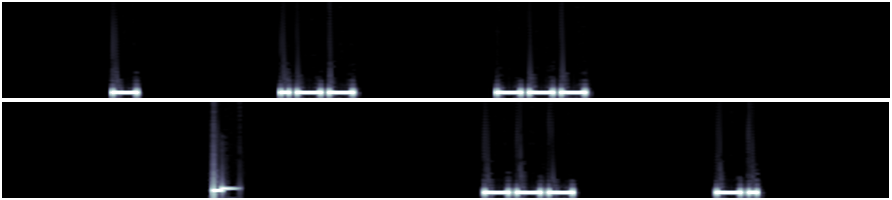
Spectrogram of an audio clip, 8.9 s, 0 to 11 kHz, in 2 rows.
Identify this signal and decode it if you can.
Morse code, heard as a keyed tone, about 29 wpm, spaced as for 10 wpm, 690 Hz. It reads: TWO ON
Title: 6x Character Spacing - Top 100 Words - 30wpm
